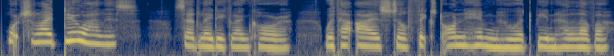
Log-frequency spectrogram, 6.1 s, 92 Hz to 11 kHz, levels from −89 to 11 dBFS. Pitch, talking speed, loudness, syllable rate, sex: 230 Hz, 195 wpm, -17 LUFS, 5.0 syllables/s, female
